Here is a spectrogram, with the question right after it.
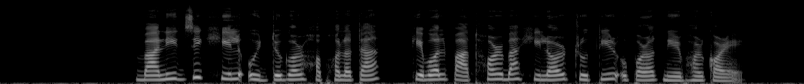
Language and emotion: Assamese, neutral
